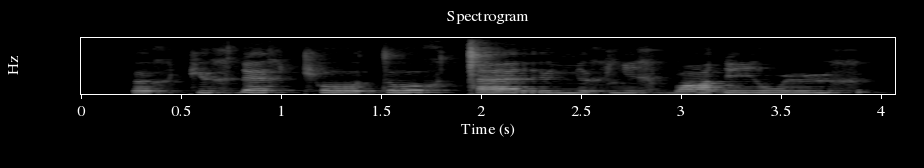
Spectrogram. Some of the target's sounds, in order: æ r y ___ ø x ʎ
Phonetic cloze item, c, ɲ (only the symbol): ɲ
